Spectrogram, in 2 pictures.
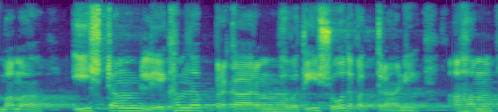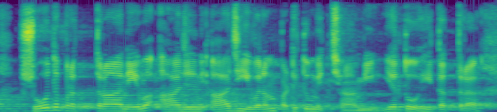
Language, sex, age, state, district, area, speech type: Sanskrit, male, 18-30, Rajasthan, Jaipur, urban, spontaneous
